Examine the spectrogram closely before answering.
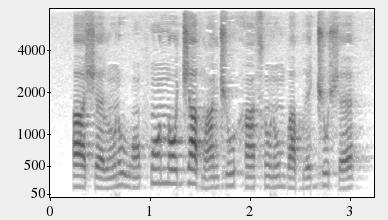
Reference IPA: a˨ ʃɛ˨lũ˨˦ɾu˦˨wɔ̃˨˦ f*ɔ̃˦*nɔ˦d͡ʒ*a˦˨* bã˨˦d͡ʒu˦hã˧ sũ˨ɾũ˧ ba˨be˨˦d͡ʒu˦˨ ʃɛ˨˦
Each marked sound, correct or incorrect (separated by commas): correct, correct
